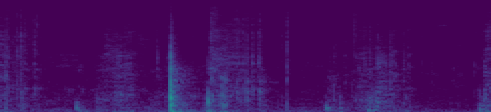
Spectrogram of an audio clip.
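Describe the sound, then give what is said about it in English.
A door being opened: a sharp wooden clunk followed quickly by a second softer knock, set against faint rustling and low background noise, with no talking. “I'm opening the door?”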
